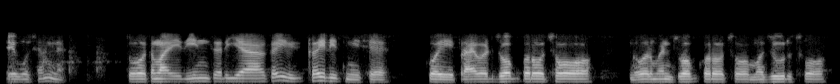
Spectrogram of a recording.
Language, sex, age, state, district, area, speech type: Gujarati, male, 30-45, Gujarat, Rajkot, rural, conversation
